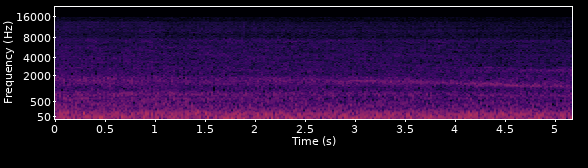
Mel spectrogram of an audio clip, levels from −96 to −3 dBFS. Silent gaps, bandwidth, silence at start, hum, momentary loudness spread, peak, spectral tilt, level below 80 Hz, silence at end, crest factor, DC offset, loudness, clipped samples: none; 16 kHz; 0 s; none; 2 LU; -40 dBFS; -4 dB/octave; -60 dBFS; 0 s; 14 dB; under 0.1%; -56 LUFS; under 0.1%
